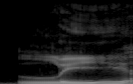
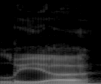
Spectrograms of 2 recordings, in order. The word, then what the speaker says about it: Lea: But in terms of story, you play as Lee, I think is how you would pronounce it. Lee, not Leah. It's like Lea, no H. So I'm assuming it's just Leia. Lee.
